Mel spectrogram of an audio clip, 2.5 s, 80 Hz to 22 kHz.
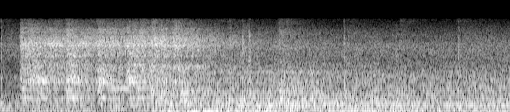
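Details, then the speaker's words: Asian-import engine with code P0302, cylinder 2 misfire, during a scanner power-balance test: uneven, stumbling note with a ragged, hissy edge as a cylinder drops out; a misfire, suspected bad cylinder 2 injector, not yet confirmed. "do Bo does that sound bad that's a bad mess"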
